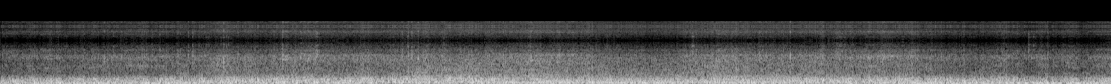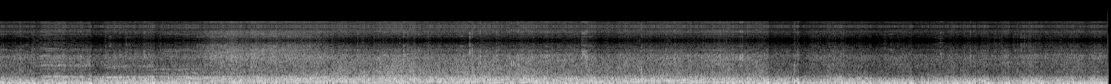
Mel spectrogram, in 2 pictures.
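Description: Steady rushing wind noise on the microphone of a camera carried at skating speed round an ice rink, a heavy low rumble with no let-up.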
